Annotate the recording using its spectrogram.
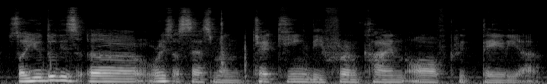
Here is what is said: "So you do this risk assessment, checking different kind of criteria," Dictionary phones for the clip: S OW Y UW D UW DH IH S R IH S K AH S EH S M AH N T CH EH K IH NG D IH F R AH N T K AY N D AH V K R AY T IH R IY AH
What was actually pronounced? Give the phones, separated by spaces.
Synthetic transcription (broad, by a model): S OW Y UW D UW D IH S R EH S AH S EH S M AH N CH EH K IH NG D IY F R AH N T K AY N D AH F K R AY T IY R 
